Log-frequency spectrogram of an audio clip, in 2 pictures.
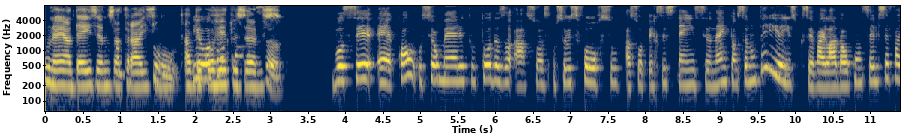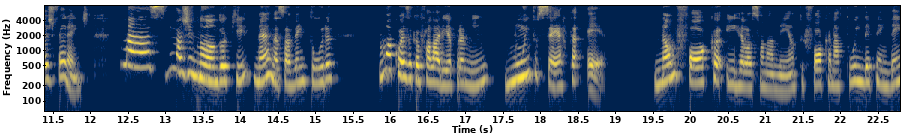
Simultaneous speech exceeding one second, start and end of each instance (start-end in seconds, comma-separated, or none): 1.4-3.2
